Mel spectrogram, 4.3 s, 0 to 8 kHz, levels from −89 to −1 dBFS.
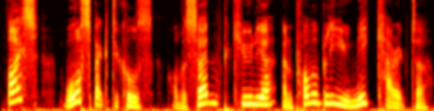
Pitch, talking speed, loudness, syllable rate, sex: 175 Hz, 150 wpm, -18 LUFS, 5.8 syllables/s, male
